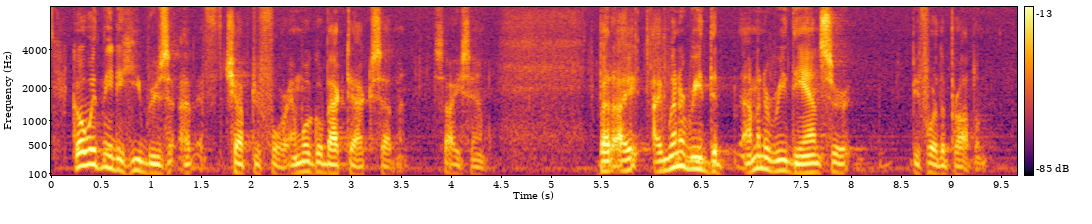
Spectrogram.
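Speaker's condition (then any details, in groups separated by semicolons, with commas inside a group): No condition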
